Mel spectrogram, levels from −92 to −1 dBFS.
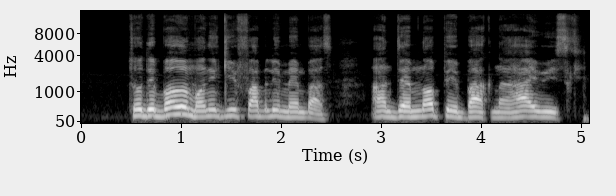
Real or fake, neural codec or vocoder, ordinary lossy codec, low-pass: fake; vocoder, 44.1 kHz, 128 mel bands every 512 samples, BigVGAN v2; none; 14.4 kHz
